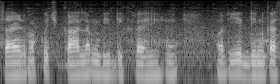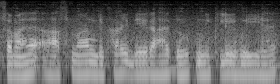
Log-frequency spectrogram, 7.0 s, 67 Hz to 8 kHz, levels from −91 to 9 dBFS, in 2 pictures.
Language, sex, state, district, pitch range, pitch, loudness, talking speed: Hindi, male, Bihar, Gaya, 115-120 Hz, 115 Hz, -21 LUFS, 195 wpm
